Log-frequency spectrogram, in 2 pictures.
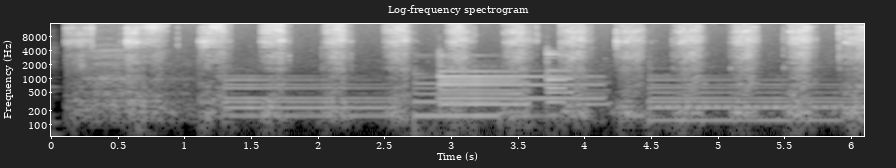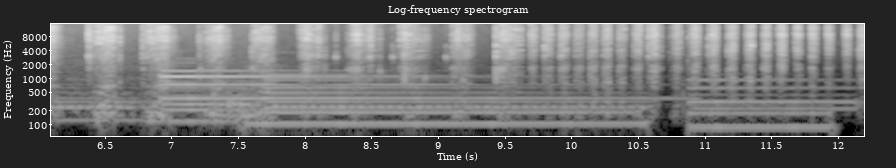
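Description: Nail file scraping back and forth along the edge of a fingerboard deck, filing off the overhanging paper wrapper. The strokes come about two a second at first and turn into quick, rapid strokes about nine seconds in.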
